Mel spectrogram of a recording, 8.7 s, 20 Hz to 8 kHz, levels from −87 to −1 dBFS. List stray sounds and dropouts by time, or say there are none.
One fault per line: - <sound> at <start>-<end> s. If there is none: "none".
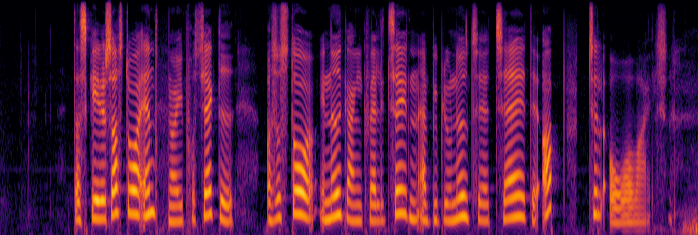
- dropout at 2.0-2.1 s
